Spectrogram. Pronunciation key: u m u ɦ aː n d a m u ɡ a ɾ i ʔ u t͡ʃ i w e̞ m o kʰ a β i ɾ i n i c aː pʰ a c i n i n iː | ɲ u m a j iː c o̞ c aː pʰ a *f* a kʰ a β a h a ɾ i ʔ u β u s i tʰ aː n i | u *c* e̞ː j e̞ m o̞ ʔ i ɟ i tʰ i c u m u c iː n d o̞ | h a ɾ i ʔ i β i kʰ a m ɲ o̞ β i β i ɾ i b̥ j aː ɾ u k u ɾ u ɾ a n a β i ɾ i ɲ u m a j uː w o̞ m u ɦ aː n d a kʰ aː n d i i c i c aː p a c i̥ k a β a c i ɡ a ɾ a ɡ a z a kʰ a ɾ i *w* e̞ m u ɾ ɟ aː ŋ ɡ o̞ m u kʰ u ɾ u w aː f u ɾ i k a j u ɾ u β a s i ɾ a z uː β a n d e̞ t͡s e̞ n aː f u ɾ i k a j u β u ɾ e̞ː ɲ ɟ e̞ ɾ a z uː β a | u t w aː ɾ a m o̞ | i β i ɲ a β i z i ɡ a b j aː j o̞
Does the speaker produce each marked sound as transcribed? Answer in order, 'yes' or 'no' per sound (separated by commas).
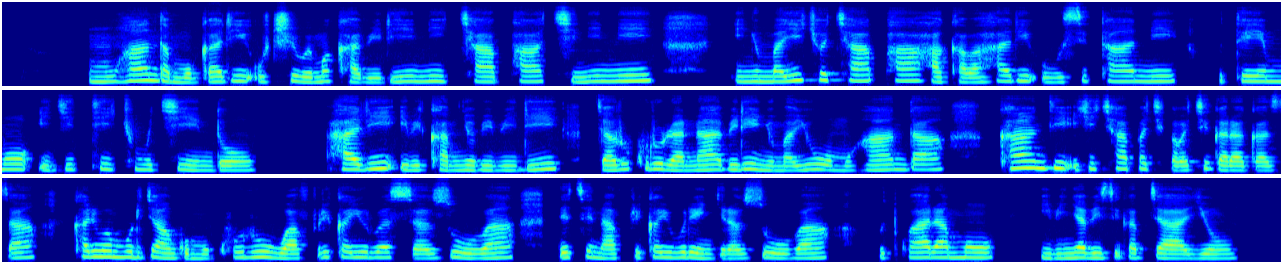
no, no, yes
